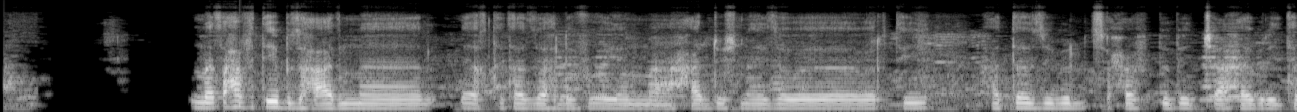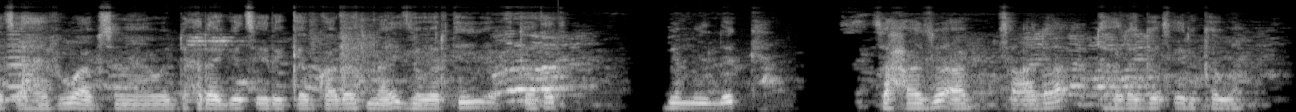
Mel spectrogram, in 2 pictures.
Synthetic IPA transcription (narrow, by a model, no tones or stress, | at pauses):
mɐt͡sʼħaft̪ʰibɨzuħat̪ | xʼt̪ʰɐt̪ʰat̪zɐħlɨfuɨjːomːaħad̪oʃnajzɐwɐɾt̪ʰi | ħat̪ʰːozɨβɨlt͡sʼɨħufbɨbɨt͡ʃʼːaħɨβɾit̪ʰɐt͡sʼaħɐfuaβsɐmajwɔjd̪ɨħɾɐɡɐt͡sʼijɪɾɨkʰːɐβkʰalot̪najzɐwɐɾt̪ʰixt̪ʰɐt̪ʰat̪ | bɨmɨlɨkʰ | z̥ɨħazuaβt͡sʼaʕd̪ad̪̥ɨħɾɐɡɐt͡sʼjɪɾɨkʰːɐβu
